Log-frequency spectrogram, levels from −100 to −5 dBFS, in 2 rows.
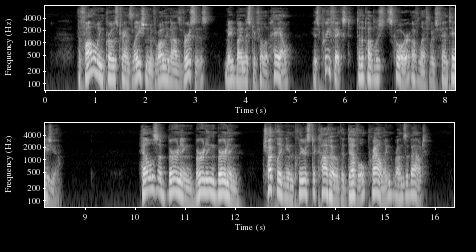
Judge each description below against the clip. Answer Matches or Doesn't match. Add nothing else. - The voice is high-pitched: Doesn't match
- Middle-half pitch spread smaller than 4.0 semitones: Doesn't match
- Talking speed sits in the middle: Doesn't match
